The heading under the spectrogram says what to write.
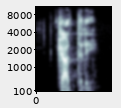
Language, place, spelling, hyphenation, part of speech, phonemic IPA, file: Occitan, Béarn, quatre, qua‧tre, numeral, /ˈka.tɾe/, LL-Q14185 (oci)-quatre.wav
- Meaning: four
